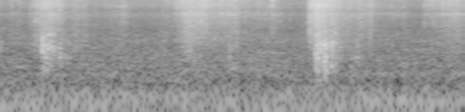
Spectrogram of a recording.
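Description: Two footsteps about a second and a half apart over a low steady rumble.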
